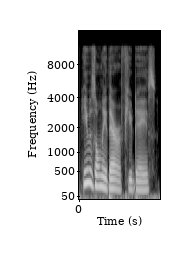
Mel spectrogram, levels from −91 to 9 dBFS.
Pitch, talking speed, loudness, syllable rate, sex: 180 Hz, 255 wpm, -18 LUFS, 6.1 syllables/s, female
